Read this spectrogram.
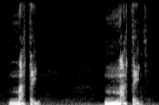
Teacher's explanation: the initial stress is important. We hit the first syllable really hard. The D is not an English T sound.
